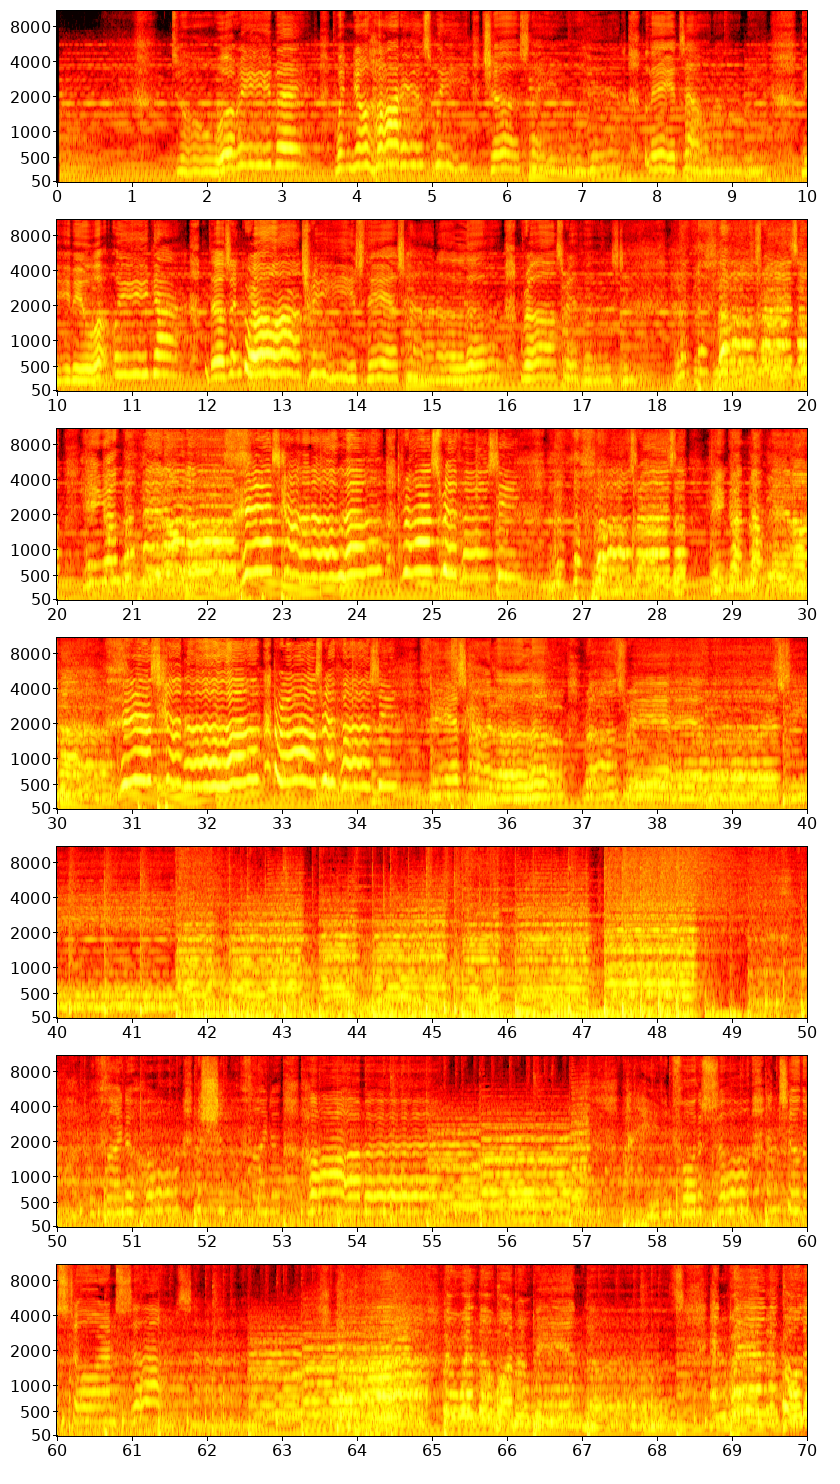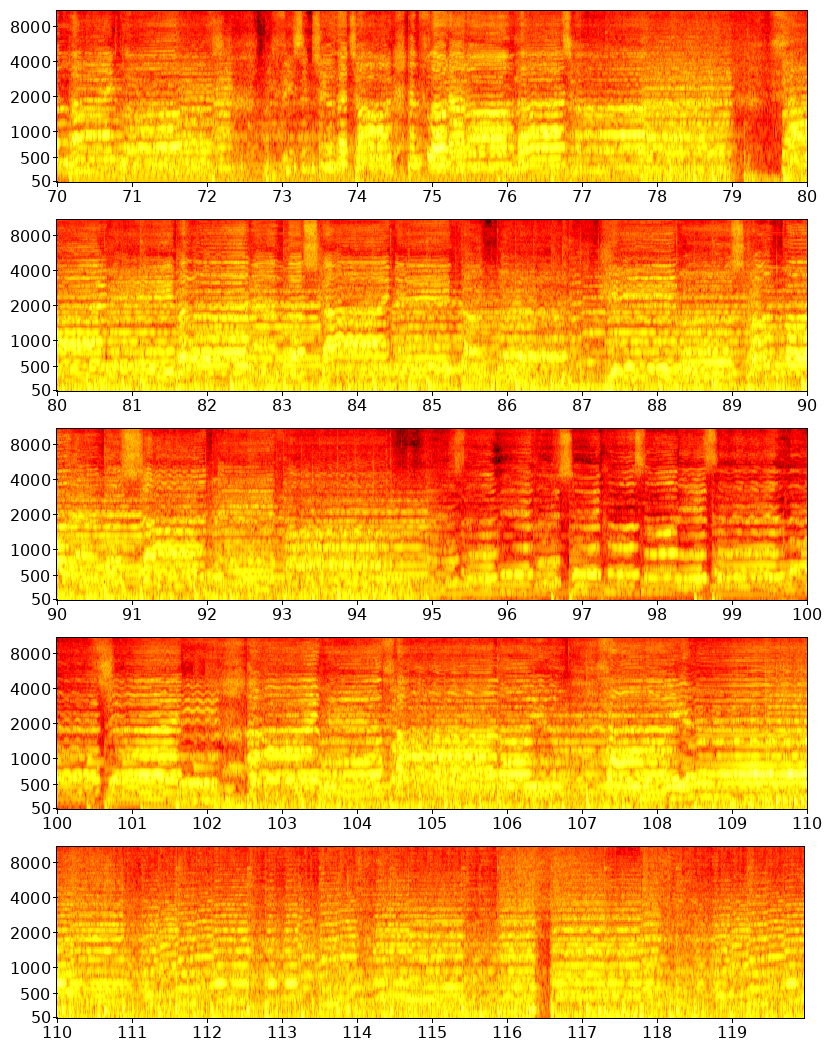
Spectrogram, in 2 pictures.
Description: Genre Rock Instrumental combo
Solo Feature Voicing SAB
